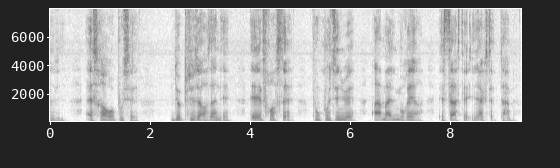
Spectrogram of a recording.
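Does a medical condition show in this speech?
Yes: maladie de Charcot (ALS); onset left hand trembling.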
